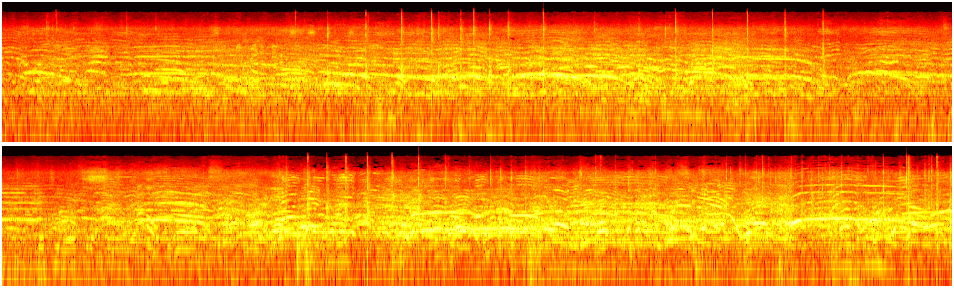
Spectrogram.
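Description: A crowd of young men and spectators shout and cheer outdoors.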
